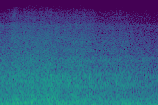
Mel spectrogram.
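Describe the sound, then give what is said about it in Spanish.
Faint, steady wash of sea waves as the tide goes out, a continuous soft hiss with no distinct breaks. “Está bajando la marea.”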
